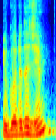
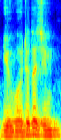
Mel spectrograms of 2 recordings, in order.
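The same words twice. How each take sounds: First: The voice rises at the end like a question. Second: The voice falls at the end like a statement. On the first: It asks whether it is true. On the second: It states a fact.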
